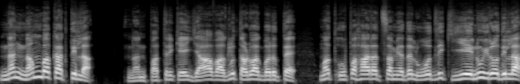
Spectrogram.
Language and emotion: Kannada, angry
